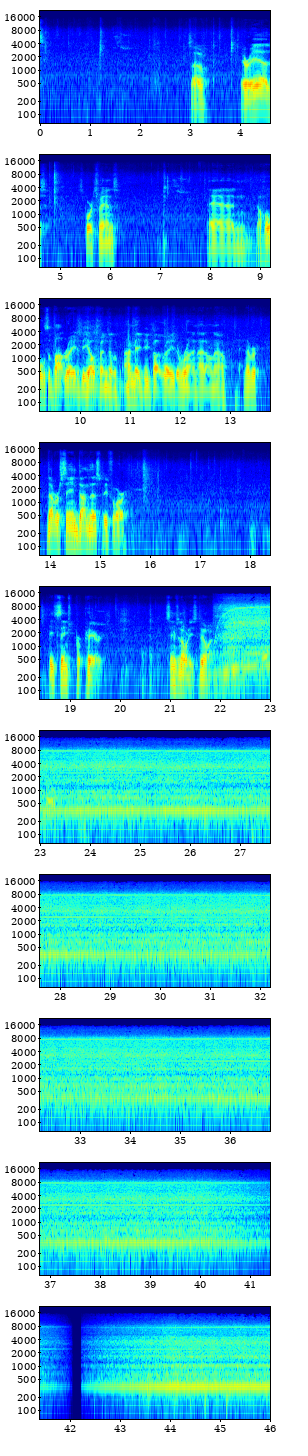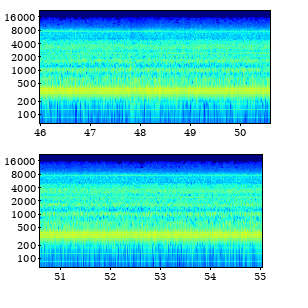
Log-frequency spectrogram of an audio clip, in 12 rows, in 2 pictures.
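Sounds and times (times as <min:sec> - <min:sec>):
vacuum motor humming and whining: 0:21.8 - 0:55.0.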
